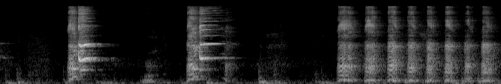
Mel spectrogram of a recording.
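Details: American Akita puppy facing off with a pig: two high, whining yelps with a rising pitch, a short gap, then a quick series of rapid, rhythmic barks.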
